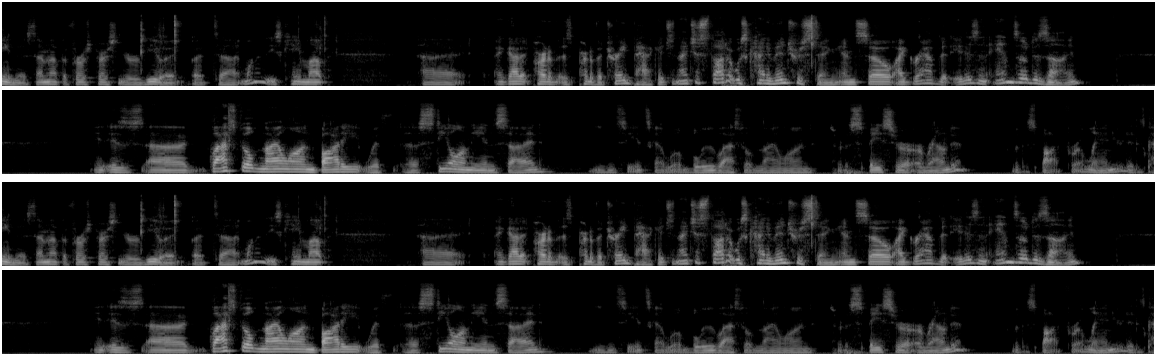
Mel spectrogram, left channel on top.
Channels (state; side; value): identical; both; correlation 1.00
